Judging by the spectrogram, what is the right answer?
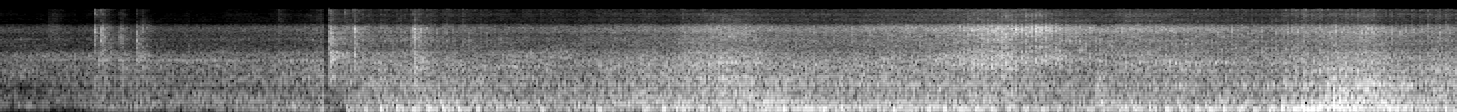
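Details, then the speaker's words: Rebuilt Yamaha Mio Sporty scooter engine, valve clearances checked normal, refitted to the frame and started to confirm the rough noise heard before teardown is gone. It catches and runs smoothly and steadily with throttle, with no rough knocking. "jadi seperti ini selesai kita pemasangan dan kita pasang di bagian rangkanya dan kita hidupkan untuk menghilangkan suara kasar sebelum kita pembongkaran kemarin"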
